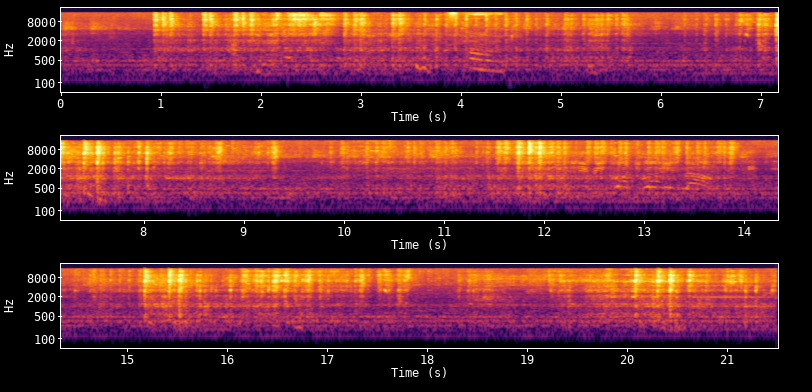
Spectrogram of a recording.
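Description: Sniper rifle shots from a video game ring out through a television speaker.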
